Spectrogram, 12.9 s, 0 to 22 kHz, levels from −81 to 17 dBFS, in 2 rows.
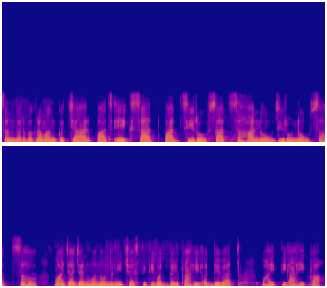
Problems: background conversations at intervals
